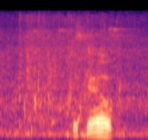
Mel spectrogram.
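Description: A single short, drawn-out vocal sound from a person about one and a half seconds in, dipping in pitch at its end, over low background noise.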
